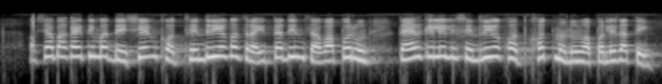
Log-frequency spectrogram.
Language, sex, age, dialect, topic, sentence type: Marathi, male, 18-24, Standard Marathi, agriculture, statement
